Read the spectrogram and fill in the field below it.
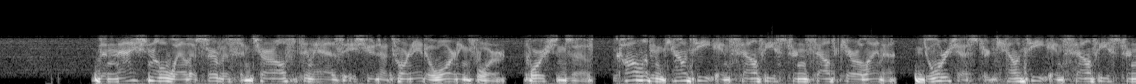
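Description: A computerised voice reads out a warning over a small loudspeaker.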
